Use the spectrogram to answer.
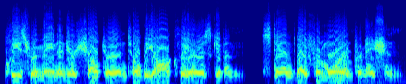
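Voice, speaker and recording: A man's voice: lowish voice, very animated, normal speed, a bit bright, dry recording, poor audio. A synthetic-sounding male voice playing an impassive emergency alert announcer, reading a scripted warning in a formal, impersonal way. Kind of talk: scripted emergency broadcast message.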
